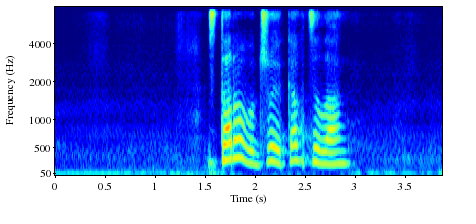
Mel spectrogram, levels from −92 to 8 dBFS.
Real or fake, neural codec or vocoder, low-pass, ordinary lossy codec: fake; codec, 16 kHz in and 24 kHz out, 0.9 kbps, LongCat-Audio-Codec, four codebook decoder; 7.2 kHz; none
